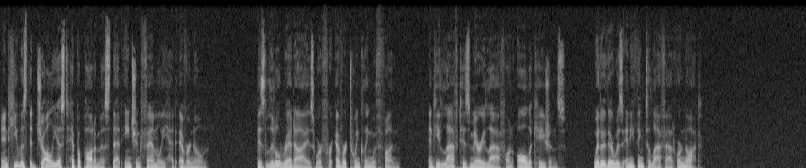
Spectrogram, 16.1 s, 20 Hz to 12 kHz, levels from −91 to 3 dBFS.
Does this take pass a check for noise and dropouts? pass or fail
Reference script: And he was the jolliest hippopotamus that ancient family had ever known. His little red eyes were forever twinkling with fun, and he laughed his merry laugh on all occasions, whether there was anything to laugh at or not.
pass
